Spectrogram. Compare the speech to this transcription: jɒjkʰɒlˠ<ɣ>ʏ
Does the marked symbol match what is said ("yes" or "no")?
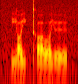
no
